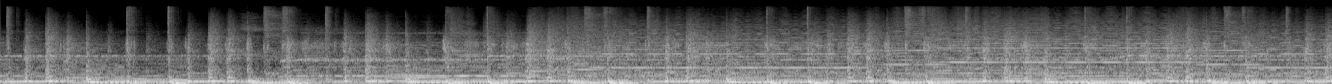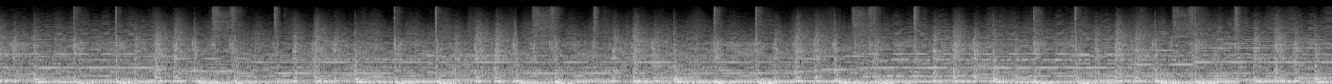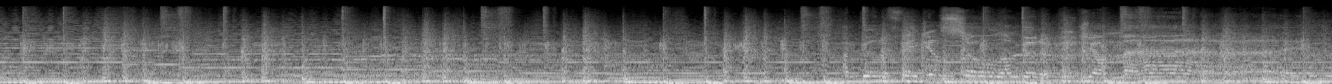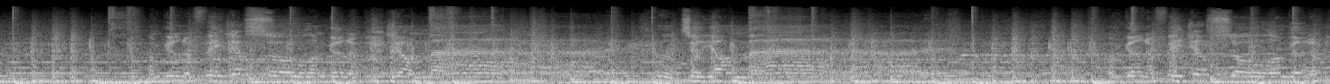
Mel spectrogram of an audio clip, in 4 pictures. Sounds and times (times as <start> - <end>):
Dance music: 0.0 - 53.2
Independent music: 0.0 - 53.2
Jazz: 0.0 - 53.2
Rhythm and blues: 0.0 - 53.2
Theme music: 0.0 - 53.2.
